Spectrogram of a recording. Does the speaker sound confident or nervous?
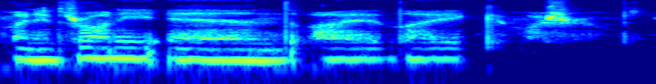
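nervous. The voice sounds nervous and shy. "You're getting nervous. You're a little shy"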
